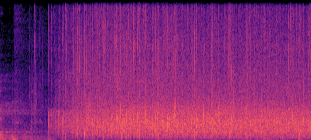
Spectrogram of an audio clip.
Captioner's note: applause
